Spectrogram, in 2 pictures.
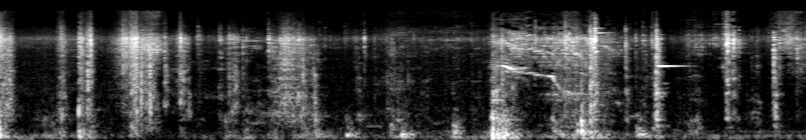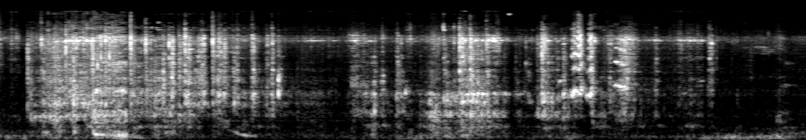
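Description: Hand tools and metal parts clinking and clattering as they are handled and set down: a string of irregular knocks and rattles, busiest in two stretches in the second half.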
